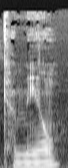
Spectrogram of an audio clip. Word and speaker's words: Camille: Second one is in 1969, which I believe is pronounced Camille, C-A-M-I.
